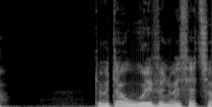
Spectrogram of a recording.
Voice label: "wyf", Welsh

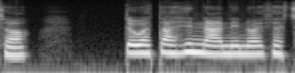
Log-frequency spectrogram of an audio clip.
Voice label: "hunan", Welsh

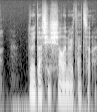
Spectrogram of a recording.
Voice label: "sisial", welsh

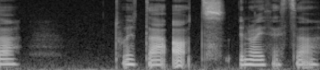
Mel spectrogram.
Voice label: "ots", Welsh

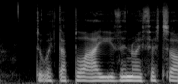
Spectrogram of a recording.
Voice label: "blaidd", Welsh

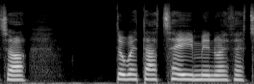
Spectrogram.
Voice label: "teim", Welsh

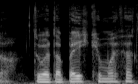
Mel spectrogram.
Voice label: "beic", Welsh

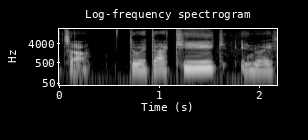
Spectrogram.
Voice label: "cig", Welsh

